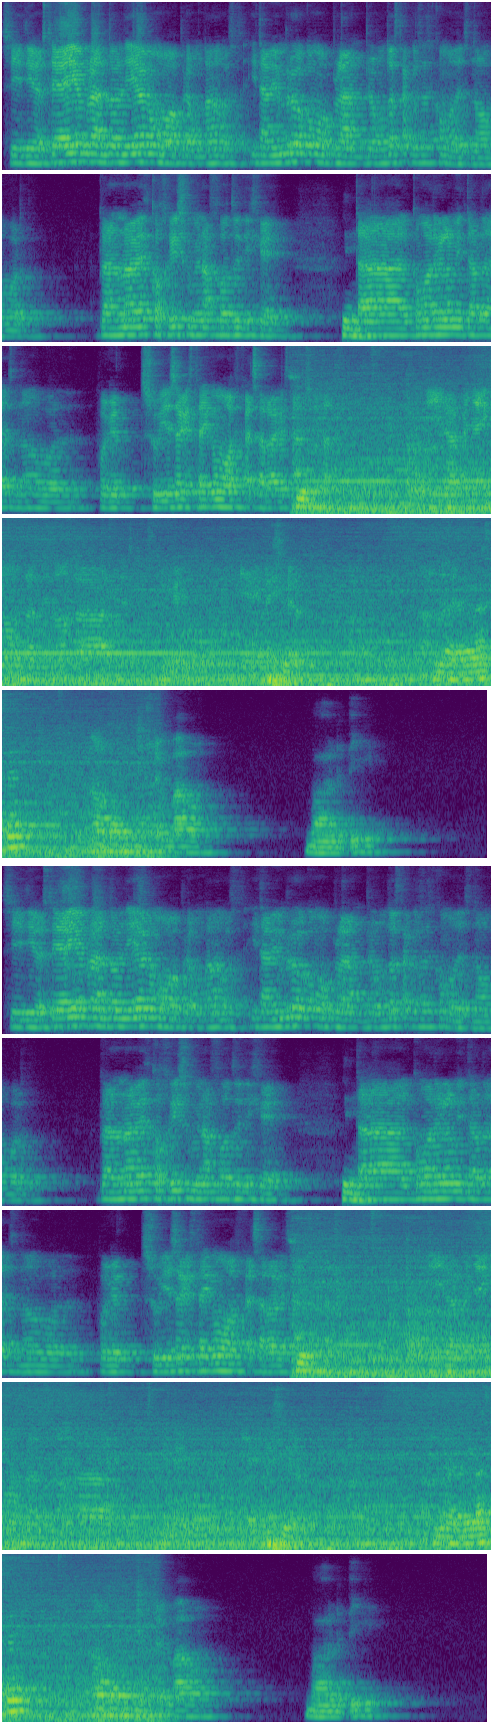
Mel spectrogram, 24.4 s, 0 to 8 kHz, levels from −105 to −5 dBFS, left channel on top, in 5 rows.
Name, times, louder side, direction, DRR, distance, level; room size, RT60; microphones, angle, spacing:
voice 1, 0.0-5.1 5.8-7.6 8.4-13.1 14.0-16.5 17.0-17.7 18.8-19.3 20.4-20.7 21.0-21.6, left 2 dB, 60° left, 0 dB, 1.0 m, -34 dB
sound 1, 12.6-21.1, left 1 dB, 25° right, 0.9 m, -30 dB
voice 2, 19.0-19.8 20.4-21.0 22.6-23.3, equal, ahead, -1 dB, 0.4 m, -27 dB
4.2 x 3.4 x 3.3 m, 0.99 s
head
